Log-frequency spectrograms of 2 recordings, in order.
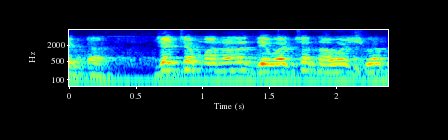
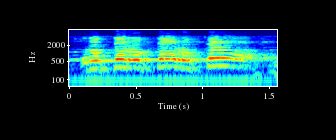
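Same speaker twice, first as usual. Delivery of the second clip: loud, high repeated call; sharp repeated stop command; 5 semitones higher, 6 dB louder, slower than usual. Acted. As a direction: halt the crowd with a shout. Preacher shouts stop to crowd.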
